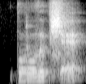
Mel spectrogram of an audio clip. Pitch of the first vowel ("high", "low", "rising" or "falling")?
high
